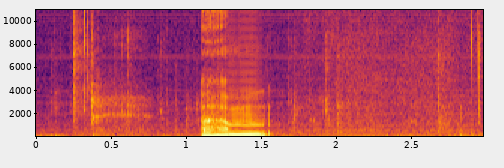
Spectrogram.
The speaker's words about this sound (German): Okay, also Zielgruppe, ich entschuldige mich schon mal, weil man jetzt von mir die Tastatur hört.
